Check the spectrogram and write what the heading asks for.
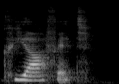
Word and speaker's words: kıyafet: Kıyafet نداریم. Kıyafet. دقت کن به تلفظت.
